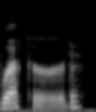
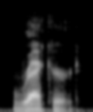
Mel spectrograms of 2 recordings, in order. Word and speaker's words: record: You know, like think about the word record. If you stress the first syllable, it's a noun. Record. Like a vinyl record. Exactly. But if you stress the second syllable, it becomes a verb. Record. Like to record something, right?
